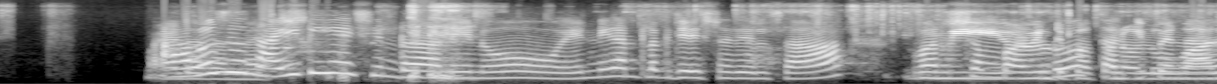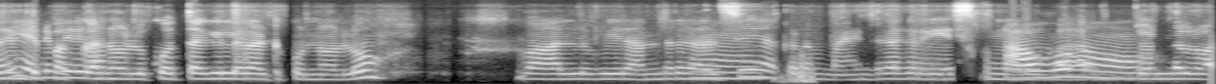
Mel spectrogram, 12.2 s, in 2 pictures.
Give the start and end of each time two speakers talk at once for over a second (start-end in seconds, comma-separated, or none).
4.8-6.8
